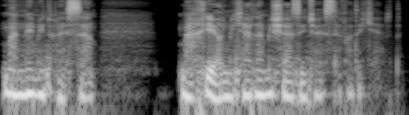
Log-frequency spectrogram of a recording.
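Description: A man's voice: on the low side, flat delivery, husky, no echo, in a whisper, studio quality. A man voicing a hard-working, anxious and bossy mother in an audiobook story, speaking in plain, urgent colloquial lines. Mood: apologetic, uneasy.

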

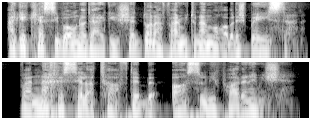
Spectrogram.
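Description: A man's voice: fairly low pitch, fairly even intonation, no echo, studio quality, close to an everyday voice. A man playing a stubborn young fugitive. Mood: reflective. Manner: earnest, quietly stubborn. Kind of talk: audio drama acting.

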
